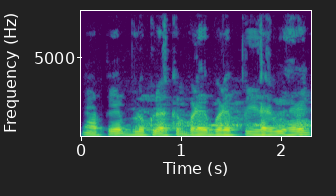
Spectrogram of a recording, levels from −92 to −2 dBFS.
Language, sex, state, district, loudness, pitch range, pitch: Hindi, male, Chhattisgarh, Raipur, -17 LUFS, 105-110 Hz, 105 Hz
